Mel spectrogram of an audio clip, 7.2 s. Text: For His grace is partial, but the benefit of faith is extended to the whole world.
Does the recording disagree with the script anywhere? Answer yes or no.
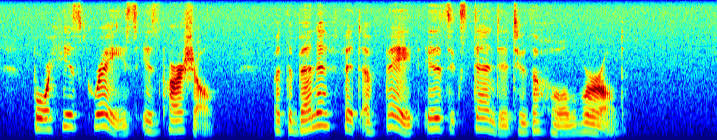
no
